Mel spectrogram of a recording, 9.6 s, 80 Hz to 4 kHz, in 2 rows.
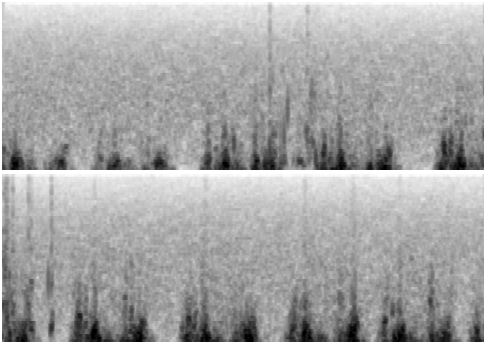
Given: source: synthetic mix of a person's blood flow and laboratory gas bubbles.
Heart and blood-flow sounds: Doppler ultrasound of blood flow; precordium
2.28-2.35 s: bubbles
2.65-3.18 s: bubbles
4.71-5.16 s: bubbles
5.26-5.36 s: bubbles
5.52-5.61 s: bubbles
From the record:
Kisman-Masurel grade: 221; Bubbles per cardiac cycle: several, 3 to 8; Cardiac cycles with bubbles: 10 to 50%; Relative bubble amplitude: barely perceptible (0.100 to 0.250); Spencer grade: 2 (many but less than half of the cardiac periods contain bubble signals, singularly or in groups); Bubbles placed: only in the low amplitude regions of the cardiac cycle

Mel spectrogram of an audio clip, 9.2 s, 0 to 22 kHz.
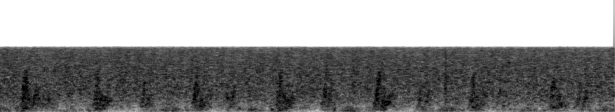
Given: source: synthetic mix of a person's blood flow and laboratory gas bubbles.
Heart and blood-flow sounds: Doppler ultrasound of blood flow; precordium
0.14-0.25 s: bubbles
From the record:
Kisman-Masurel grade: 111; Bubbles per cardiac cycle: 1 to 2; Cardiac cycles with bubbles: 1 to 10%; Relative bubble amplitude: barely perceptible (0.100 to 0.250); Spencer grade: 1 (occasional bubble signal discernible with the cardiac motion signal, with majority of cardiac periods free of bubbles); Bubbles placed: only in the low amplitude regions of the cardiac cycle

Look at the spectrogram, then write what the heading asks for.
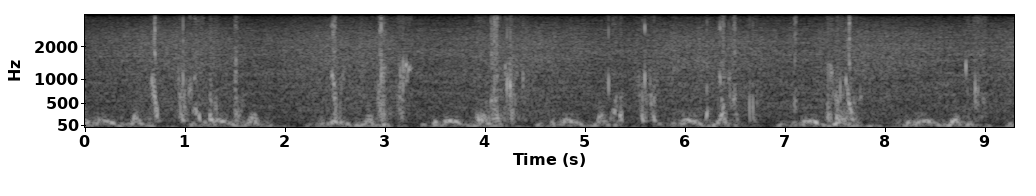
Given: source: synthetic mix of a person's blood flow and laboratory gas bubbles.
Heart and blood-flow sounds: Doppler ultrasound of blood flow; precordium
0.00-0.03 s: bubbles
0.65-0.78 s: bubbles
0.91-1.19 s: bubbles
1.21-1.34 s: bubbles
1.47-1.61 s: bubbles
2.44-2.61 s: bubbles
2.91-3.29 s: bubbles
3.88-4.44 s: bubbles
5.20-5.39 s: bubbles
5.51-5.76 s: bubbles
6.18-6.27 s: bubbles
6.32-6.55 s: bubbles
6.61-6.73 s: bubbles
7.08-7.13 s: bubbles
7.40-7.78 s: bubbles
8.78-9.03 s: bubbles
From the record:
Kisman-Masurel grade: 243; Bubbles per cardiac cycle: several, 3 to 8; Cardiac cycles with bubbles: 100%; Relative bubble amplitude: loud (0.450 to 0.775); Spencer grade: 3 (all of the cardiac periods contain showers or single bubble signals, but not dominating or overriding the cardiac motion signals); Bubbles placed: only in the low amplitude regions of the cardiac cycle

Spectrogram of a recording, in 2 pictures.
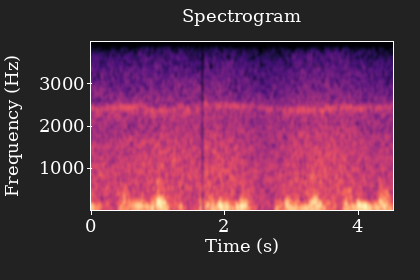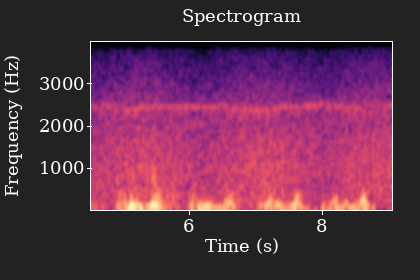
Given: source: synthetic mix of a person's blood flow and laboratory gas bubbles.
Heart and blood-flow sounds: Doppler ultrasound of blood flow; precordium
1.24-1.27 s: bubbles
5.65-5.93 s: bubbles
From the record:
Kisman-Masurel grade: 121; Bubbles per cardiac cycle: 1 to 2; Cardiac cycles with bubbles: 10 to 50%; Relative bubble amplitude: barely perceptible (0.100 to 0.250); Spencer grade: 2 (many but less than half of the cardiac periods contain bubble signals, singularly or in groups); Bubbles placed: anywhere in the cardiac cycle

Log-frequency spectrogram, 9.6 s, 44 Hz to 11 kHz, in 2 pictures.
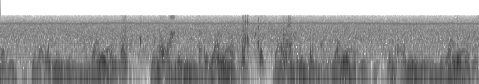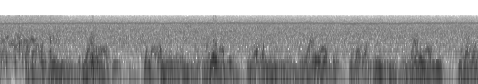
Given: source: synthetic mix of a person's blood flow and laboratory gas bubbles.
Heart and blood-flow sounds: Doppler ultrasound of blood flow; precordium
1.08-1.33 s: bubbles
1.37-1.44 s: bubbles
1.52-1.75 s: bubbles
1.96-2.12 s: bubbles
2.38-2.66 s: bubbles
2.74-3.04 s: bubbles
3.08-3.15 s: bubbles
3.19-3.27 s: bubbles
4.71-5.41 s: bubbles
From the record:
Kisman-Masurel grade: 222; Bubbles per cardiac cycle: several, 3 to 8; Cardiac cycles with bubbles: 10 to 50%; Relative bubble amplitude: moderate (0.250 to 0.450); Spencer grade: 2 (many but less than half of the cardiac periods contain bubble signals, singularly or in groups); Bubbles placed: only in the low amplitude regions of the cardiac cycle

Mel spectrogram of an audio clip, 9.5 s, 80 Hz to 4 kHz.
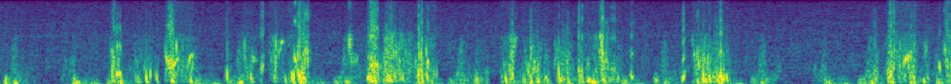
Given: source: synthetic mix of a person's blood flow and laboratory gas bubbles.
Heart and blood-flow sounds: Doppler ultrasound of blood flow; precordium
1.10-1.28 s: bubbles
1.34-1.97 s: bubbles
2.25-2.34 s: bubbles
2.43-3.13 s: bubbles
3.48-3.63 s: bubbles
3.66-4.41 s: bubbles
4.75-4.92 s: bubbles
5.02-5.74 s: bubbles
5.78-6.23 s: bubbles
6.32-6.38 s: bubbles
6.82-7.36 s: bubbles
8.73-8.82 s: bubbles
8.85-9.32 s: bubbles
9.38-9.52 s: bubbles
From the record:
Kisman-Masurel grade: 333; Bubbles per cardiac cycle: rolling drumbeat, 9 or more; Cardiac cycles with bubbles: 50 to 99%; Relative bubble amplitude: loud (0.450 to 0.775); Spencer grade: 3 (all of the cardiac periods contain showers or single bubble signals, but not dominating or overriding the cardiac motion signals); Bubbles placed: anywhere in the cardiac cycle

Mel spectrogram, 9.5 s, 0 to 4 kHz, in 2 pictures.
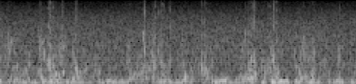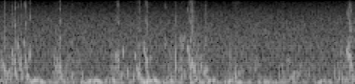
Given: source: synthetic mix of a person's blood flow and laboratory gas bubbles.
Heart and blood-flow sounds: Doppler ultrasound of blood flow; precordium
0.00-0.29 s: bubbles
0.33-0.43 s: bubbles
0.49-1.10 s: bubbles
1.69-2.29 s: bubbles
2.43-2.52 s: bubbles
2.62-2.87 s: bubbles
3.23-3.74 s: bubbles
3.90-4.22 s: bubbles
4.48-4.56 s: bubbles
4.72-5.19 s: bubbles
5.43-5.74 s: bubbles
6.26-6.78 s: bubbles
6.93-7.00 s: bubbles
7.06-7.56 s: bubbles
7.83-7.96 s: bubbles
8.45-8.54 s: bubbles
9.12-9.49 s: bubbles
From the record:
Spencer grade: 3 (all of the cardiac periods contain showers or single bubble signals, but not dominating or overriding the cardiac motion signals); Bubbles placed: anywhere in the cardiac cycle

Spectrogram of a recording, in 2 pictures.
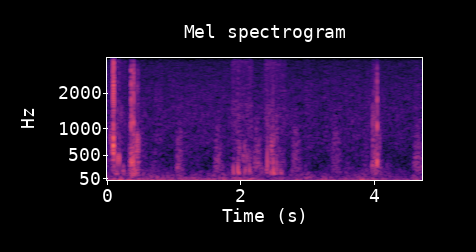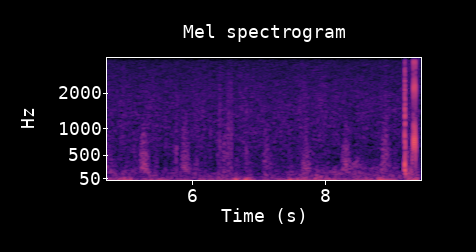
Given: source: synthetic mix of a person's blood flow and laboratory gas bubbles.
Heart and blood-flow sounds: Doppler ultrasound of blood flow; subclavian vein
0.08-0.31 s: bubbles
0.35-0.54 s: bubbles
1.91-2.23 s: bubbles
2.40-2.73 s: bubbles
4.01-4.14 s: bubbles
9.21-9.42 s: bubbles
From the record:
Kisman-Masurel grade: 123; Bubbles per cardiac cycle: 1 to 2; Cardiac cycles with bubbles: 10 to 50%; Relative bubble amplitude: loud (0.450 to 0.775); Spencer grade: 2 (many but less than half of the cardiac periods contain bubble signals, singularly or in groups); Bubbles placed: anywhere in the cardiac cycle

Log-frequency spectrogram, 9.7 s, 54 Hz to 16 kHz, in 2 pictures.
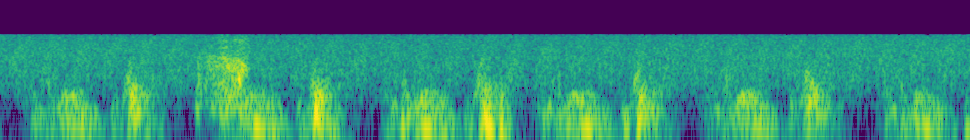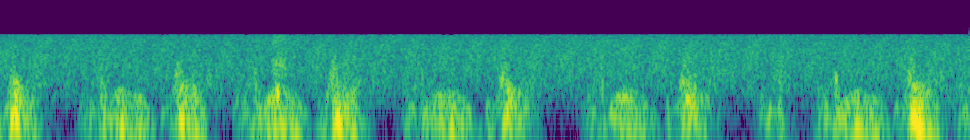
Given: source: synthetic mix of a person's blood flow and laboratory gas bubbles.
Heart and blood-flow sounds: Doppler ultrasound of blood flow; precordium
0.98-1.26 s: bubbles
6.21-6.29 s: bubbles
From the record:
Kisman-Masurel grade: 123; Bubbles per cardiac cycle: 1 to 2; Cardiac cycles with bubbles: 10 to 50%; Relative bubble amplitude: loud (0.450 to 0.775); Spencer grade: 2 (many but less than half of the cardiac periods contain bubble signals, singularly or in groups); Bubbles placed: anywhere in the cardiac cycle

